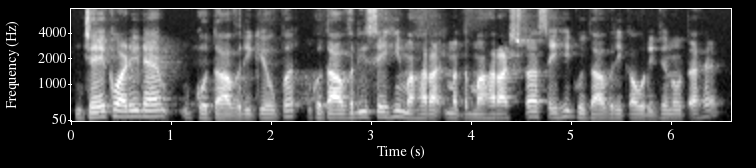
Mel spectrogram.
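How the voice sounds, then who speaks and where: A man's voice: fairly low pitch, normal speed. Chatty male exam coach. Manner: chatty, repeats "ठीक है" often. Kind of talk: Hindi-English mnemonic lesson.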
